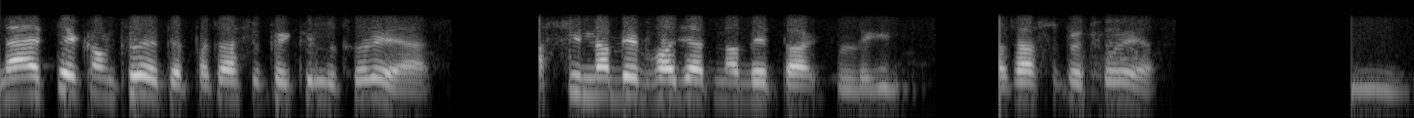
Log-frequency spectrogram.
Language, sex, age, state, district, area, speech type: Maithili, male, 18-30, Bihar, Darbhanga, rural, conversation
